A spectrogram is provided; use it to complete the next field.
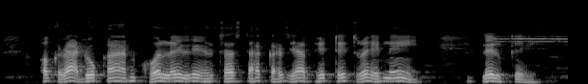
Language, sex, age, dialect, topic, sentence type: Maithili, male, 60-100, Bajjika, banking, statement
